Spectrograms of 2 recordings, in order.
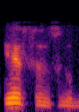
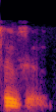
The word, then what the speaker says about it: susu: Creating a rental housing SUSU, and a SUSU, not ISUSU, but the word SUSU is spelled, or ZUSU, I say SUSU. It's spelled S-U-S-U.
